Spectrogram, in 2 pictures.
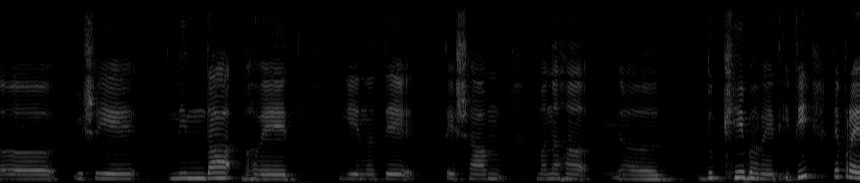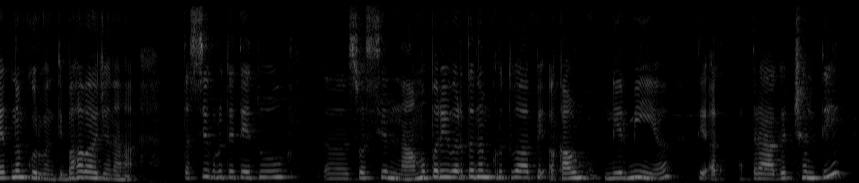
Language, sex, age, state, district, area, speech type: Sanskrit, female, 30-45, Karnataka, Bangalore Urban, urban, spontaneous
